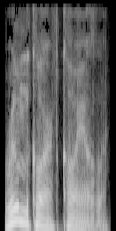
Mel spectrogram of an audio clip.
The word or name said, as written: ruhmkorff coil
